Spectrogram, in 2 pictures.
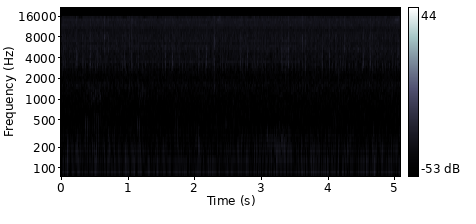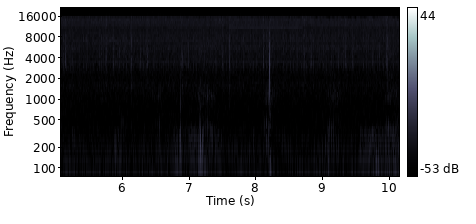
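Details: Snuggling flame point Siamese named Phoenix purrs in a deep, even rumble with gentle periodic swells; a couple of sharp clicks or taps break in late.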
